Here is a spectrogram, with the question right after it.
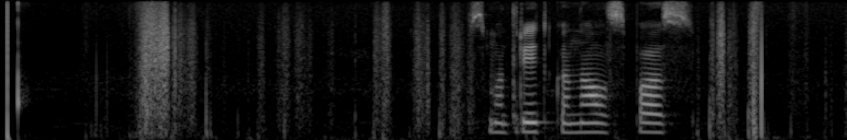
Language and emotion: Russian, neutral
